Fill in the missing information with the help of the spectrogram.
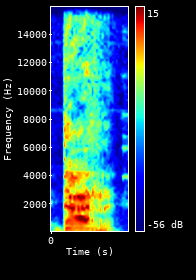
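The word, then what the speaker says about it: در: The tip of my tongue fluctuates between my teeth. Dar. This is the thing that English-speaking folks omit, especially Americans. I mean, the English, they don't pronounce the R really, but with Americans, if they were pronouncing this, they would say dar, dar. That's the difference. I say dar, r. So it's like a snake sound or something.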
